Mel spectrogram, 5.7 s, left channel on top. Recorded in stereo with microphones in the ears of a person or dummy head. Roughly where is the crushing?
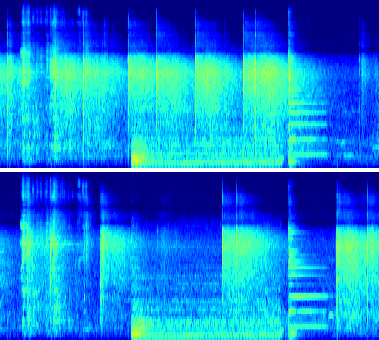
Centre.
